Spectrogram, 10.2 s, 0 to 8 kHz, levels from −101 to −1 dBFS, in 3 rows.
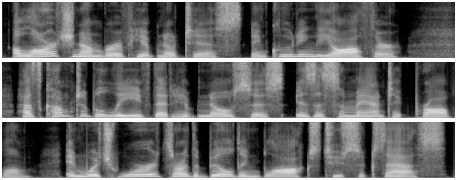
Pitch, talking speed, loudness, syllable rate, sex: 205 Hz, 160 wpm, -17 LUFS, 4.8 syllables/s, female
